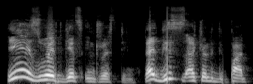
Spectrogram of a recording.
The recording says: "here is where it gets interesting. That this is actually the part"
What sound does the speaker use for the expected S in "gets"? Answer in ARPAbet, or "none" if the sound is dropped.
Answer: S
